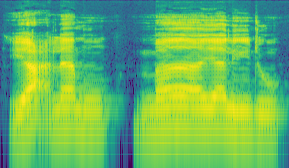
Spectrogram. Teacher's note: میم کے ساتھ الف مدہ ہے، ایک مقدار میں کھینچیں گے، یا کو نرم سے ادا کریں گے، لام کو نرم سے ادا کریں گے، جیم کو نرم سے ادا کریں گے۔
